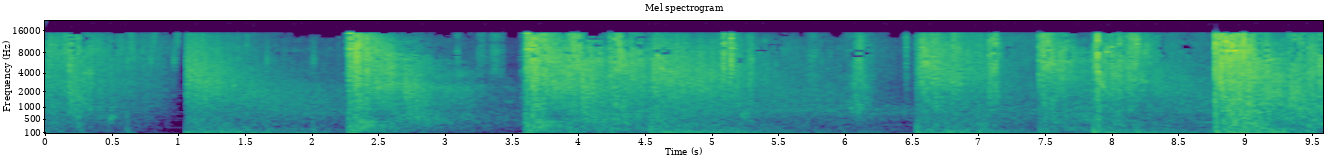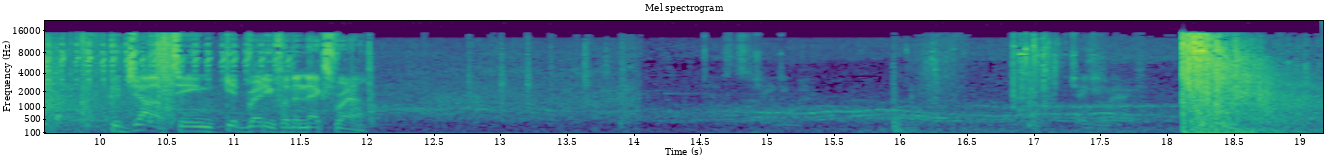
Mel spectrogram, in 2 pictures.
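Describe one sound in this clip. A rifle fires loud, booming shots with echoing tails.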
